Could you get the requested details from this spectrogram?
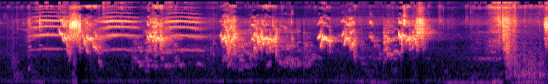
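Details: Pet budgerigars, a breeding pair, giving a run of harmonic chirps and squawky notes in short bursts, each roughly half a second long, with brief pauses between them, followed by a noisy rasp at the end.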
